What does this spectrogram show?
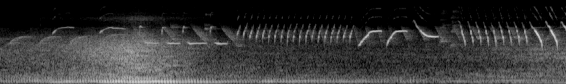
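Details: Canary in full song: high upslurred whistles lead into fast repeated trills and rapid stacked notes in the second half, with a muffled low thump of noise near the start.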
